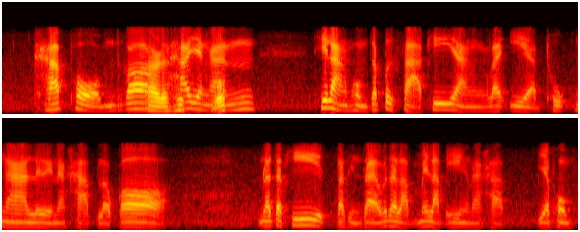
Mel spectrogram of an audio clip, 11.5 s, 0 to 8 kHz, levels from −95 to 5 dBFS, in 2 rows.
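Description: Speech over a G.726 ADPCM path at 32 kbit/s, confined to the telephone band of roughly 150 Hz to 3.4 kHz after the call microphone processing, with no technical fault to report.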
